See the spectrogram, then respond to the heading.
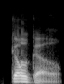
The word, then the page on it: à gogo: American English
